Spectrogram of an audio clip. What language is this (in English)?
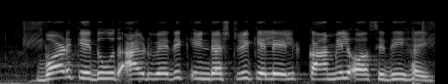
Magahi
